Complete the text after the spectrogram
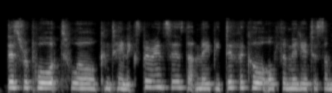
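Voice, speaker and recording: With a British accent, a woman speaks at a moderate pace. Her pitch is fairly high and her intonation fairly even. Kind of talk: event housekeeping announcements. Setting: Zoom webinar.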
